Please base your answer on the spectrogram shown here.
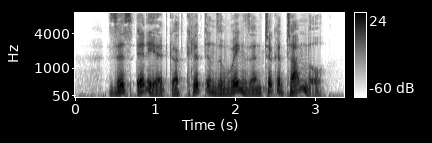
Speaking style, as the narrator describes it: Scarlet said between laughs

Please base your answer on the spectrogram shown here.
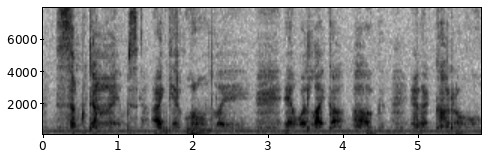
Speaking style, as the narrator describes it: I said in a whispered voice

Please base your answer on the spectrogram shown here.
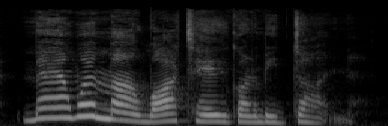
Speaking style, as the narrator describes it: getting a little huffier, getting a little puffier, rolling his eyes, sighing, and he comes up to me and says

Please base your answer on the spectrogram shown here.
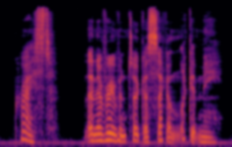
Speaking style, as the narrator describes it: Steph gasped

